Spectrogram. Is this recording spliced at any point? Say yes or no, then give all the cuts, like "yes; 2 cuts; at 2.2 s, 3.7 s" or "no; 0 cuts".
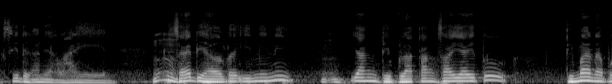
yes; 1 cut; at 1.3 s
